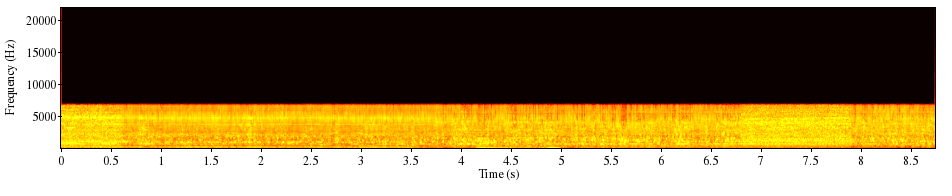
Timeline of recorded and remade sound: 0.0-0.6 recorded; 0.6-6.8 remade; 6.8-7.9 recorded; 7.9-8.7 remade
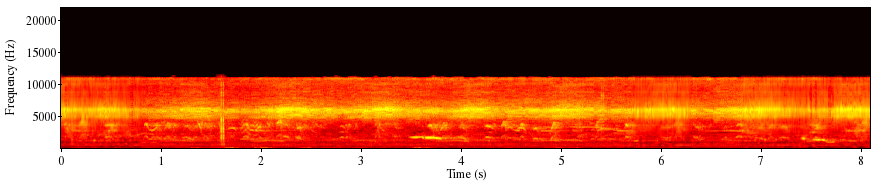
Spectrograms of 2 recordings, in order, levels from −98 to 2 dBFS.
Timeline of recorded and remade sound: 0.0-0.8 remade; 0.8-5.7 recorded; 5.7-6.3 remade; 6.3-6.8 recorded; 6.8-8.1 remade

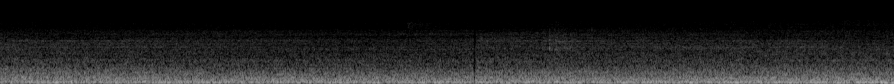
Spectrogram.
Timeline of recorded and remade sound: 0.0-2.8 remade; 2.8-3.6 recorded; 3.6-8.9 remade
